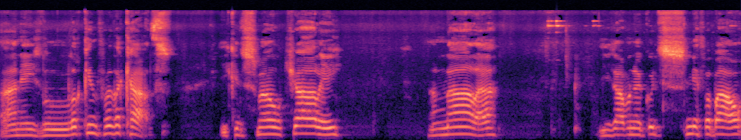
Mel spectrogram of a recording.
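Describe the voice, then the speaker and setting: The speech comes at a very slow pace with long, frequent pauses. The background is quiet. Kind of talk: casual talk to pets. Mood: playful, fond. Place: home room. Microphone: phone near.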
